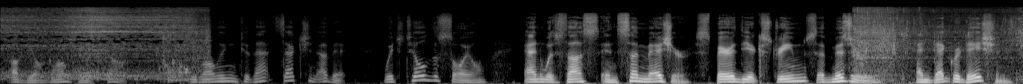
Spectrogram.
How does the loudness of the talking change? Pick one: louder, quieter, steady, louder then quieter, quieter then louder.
louder.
